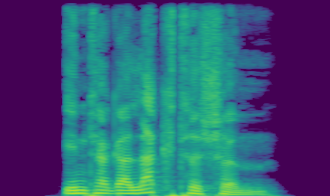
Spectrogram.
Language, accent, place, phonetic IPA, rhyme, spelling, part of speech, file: German, Germany, Berlin, [ˌɪntɐɡaˈlaktɪʃm̩], -aktɪʃm̩, intergalaktischem, adjective, De-intergalaktischem.ogg
- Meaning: strong dative masculine/neuter singular of intergalaktisch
